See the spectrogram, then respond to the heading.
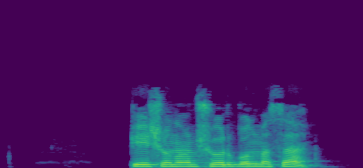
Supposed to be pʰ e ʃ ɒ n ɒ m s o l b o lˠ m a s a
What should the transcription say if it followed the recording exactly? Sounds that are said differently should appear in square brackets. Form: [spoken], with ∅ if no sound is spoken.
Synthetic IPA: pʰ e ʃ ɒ n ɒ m [ʃ] o [ɾ] b o lˠ m a s a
